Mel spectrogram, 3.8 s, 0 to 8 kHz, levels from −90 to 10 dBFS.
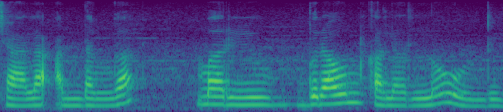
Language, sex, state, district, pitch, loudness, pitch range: Telugu, female, Andhra Pradesh, Sri Satya Sai, 195 Hz, -19 LUFS, 180-210 Hz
